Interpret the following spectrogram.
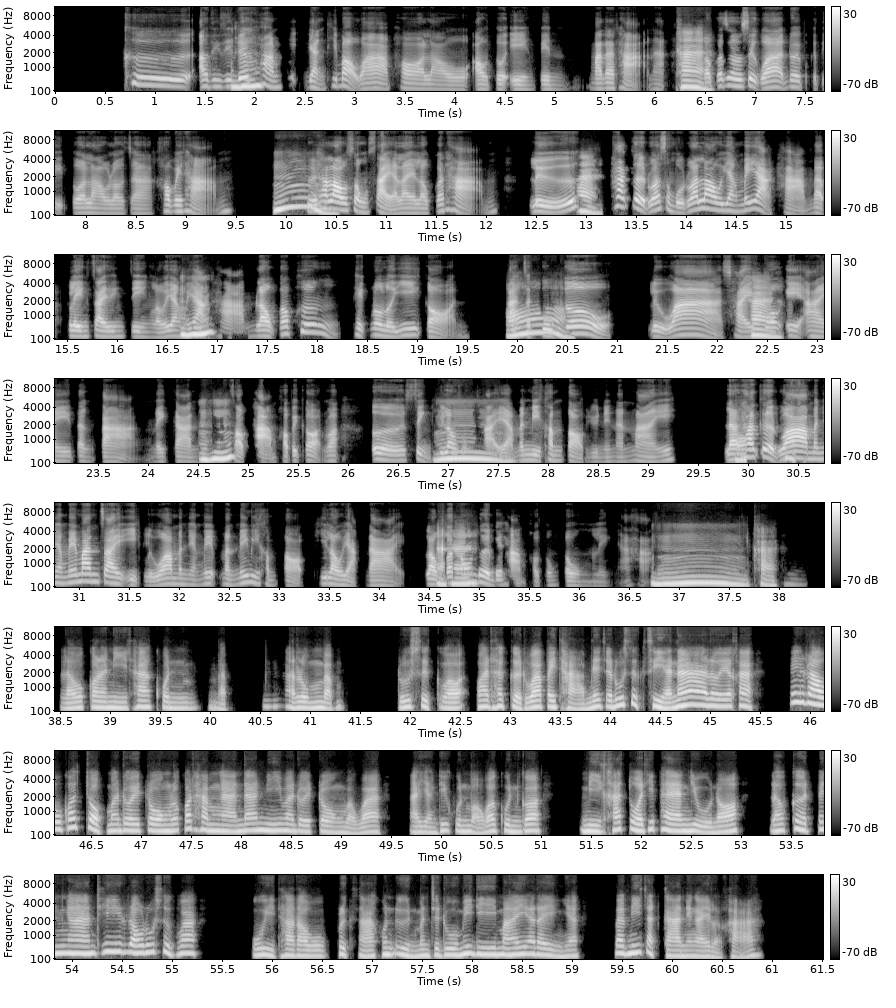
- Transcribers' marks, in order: other background noise
- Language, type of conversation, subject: Thai, podcast, มีคำแนะนำอะไรบ้างสำหรับคนที่เพิ่งเริ่มทำงาน?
